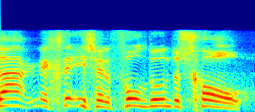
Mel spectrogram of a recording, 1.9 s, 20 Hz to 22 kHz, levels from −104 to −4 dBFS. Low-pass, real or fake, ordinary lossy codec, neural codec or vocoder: 7.2 kHz; fake; none; codec, 16 kHz, 0.8 kbps, ZipCodec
